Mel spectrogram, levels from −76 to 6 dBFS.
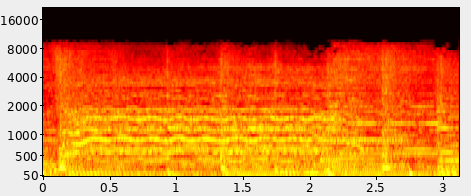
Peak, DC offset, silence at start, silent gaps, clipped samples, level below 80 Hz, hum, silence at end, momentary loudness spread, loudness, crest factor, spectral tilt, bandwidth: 0 dBFS; under 0.1%; 0 s; none; under 0.1%; -22 dBFS; none; 0 s; 2 LU; -13 LUFS; 12 dB; -4 dB/octave; 10 kHz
